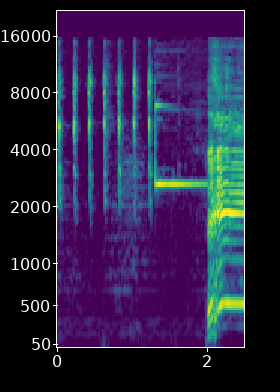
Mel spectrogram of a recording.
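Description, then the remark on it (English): Seven quick, evenly spaced ticks lead into a clear, sustained electronic ding from a phone app, followed by a sudden louder burst of rich, buzzy sound near the end. “You should probably read them because I'm sure that ding.”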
